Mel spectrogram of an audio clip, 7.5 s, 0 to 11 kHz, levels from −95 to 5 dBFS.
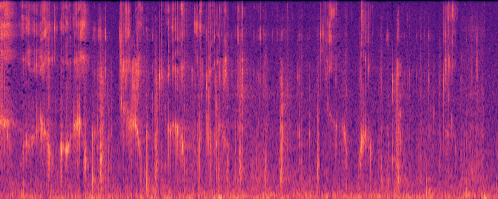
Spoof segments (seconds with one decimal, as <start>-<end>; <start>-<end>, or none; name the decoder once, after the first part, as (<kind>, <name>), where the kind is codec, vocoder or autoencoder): none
